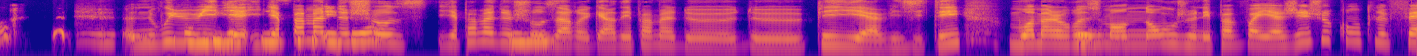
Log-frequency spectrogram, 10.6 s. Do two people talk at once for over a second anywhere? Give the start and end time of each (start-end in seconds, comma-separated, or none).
1.4-2.9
